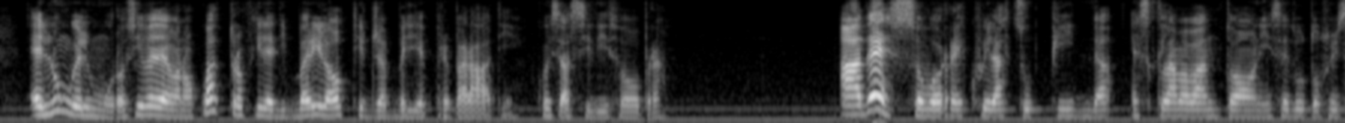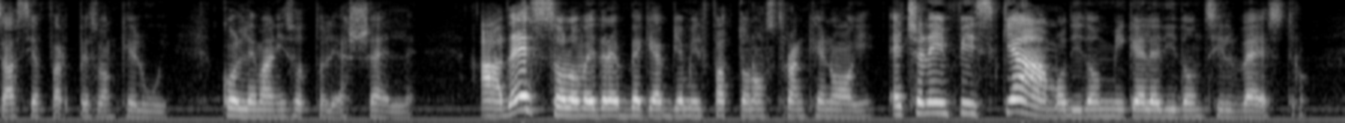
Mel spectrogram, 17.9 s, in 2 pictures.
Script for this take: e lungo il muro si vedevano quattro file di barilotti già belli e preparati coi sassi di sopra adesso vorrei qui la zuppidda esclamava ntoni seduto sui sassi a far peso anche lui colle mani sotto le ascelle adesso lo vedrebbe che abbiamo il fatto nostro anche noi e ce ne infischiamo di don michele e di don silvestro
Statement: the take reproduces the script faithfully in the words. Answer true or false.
true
